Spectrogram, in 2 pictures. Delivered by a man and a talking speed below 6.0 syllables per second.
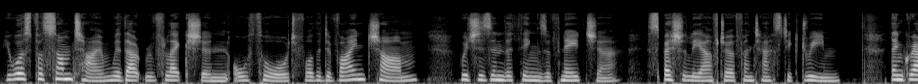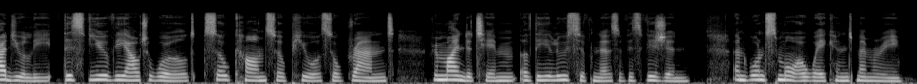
No: female; 4.9 syllables/s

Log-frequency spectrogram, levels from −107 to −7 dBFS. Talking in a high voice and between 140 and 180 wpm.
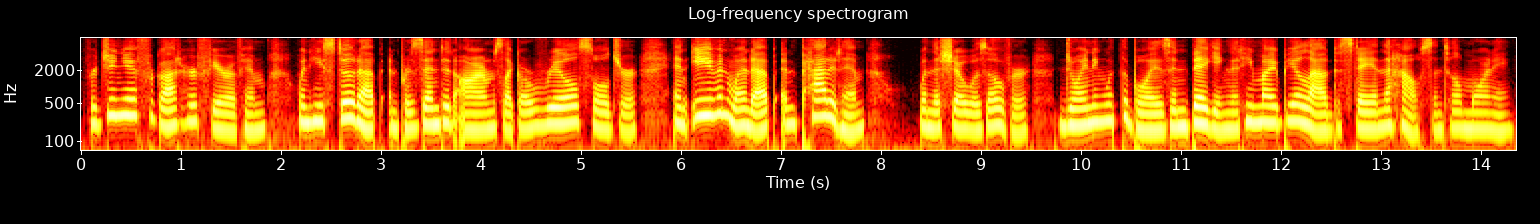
No: high, 195 Hz; average, 195 wpm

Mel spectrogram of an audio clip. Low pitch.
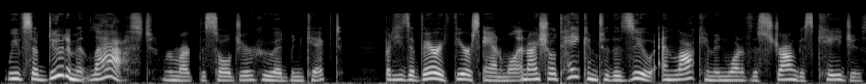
No: high, 215 Hz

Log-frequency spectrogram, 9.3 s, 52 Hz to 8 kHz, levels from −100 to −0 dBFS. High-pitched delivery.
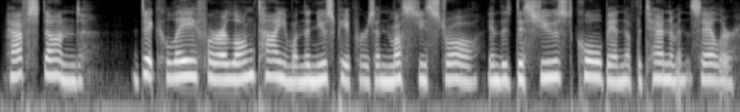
Yes: high, 230 Hz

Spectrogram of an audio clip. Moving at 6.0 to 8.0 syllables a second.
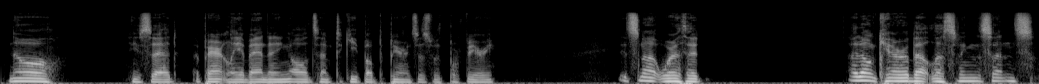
Yes: 6.1 syllables/s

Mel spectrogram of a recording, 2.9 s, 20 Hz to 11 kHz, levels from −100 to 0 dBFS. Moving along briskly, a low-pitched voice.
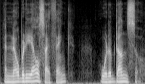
No: average, 185 wpm; low, 120 Hz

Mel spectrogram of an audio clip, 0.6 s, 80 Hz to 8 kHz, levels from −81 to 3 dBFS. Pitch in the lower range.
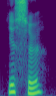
No: high, 190 Hz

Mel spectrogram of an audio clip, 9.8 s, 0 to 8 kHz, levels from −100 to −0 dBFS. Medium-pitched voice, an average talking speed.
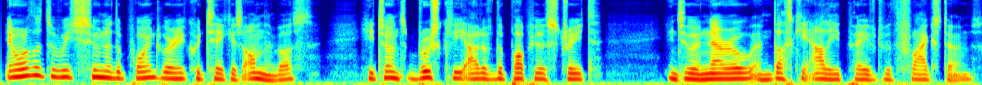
Yes: medium, 155 Hz; average, 185 wpm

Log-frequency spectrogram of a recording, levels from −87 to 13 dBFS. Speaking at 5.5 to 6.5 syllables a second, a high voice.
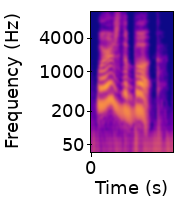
Yes: 6.1 syllables/s; high, 235 Hz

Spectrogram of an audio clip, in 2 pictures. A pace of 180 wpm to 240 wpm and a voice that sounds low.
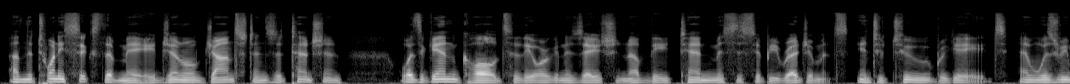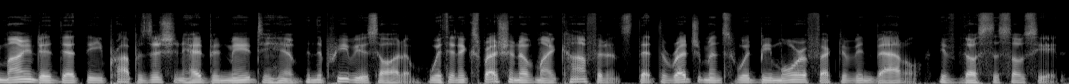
No: average, 155 wpm; low, 100 Hz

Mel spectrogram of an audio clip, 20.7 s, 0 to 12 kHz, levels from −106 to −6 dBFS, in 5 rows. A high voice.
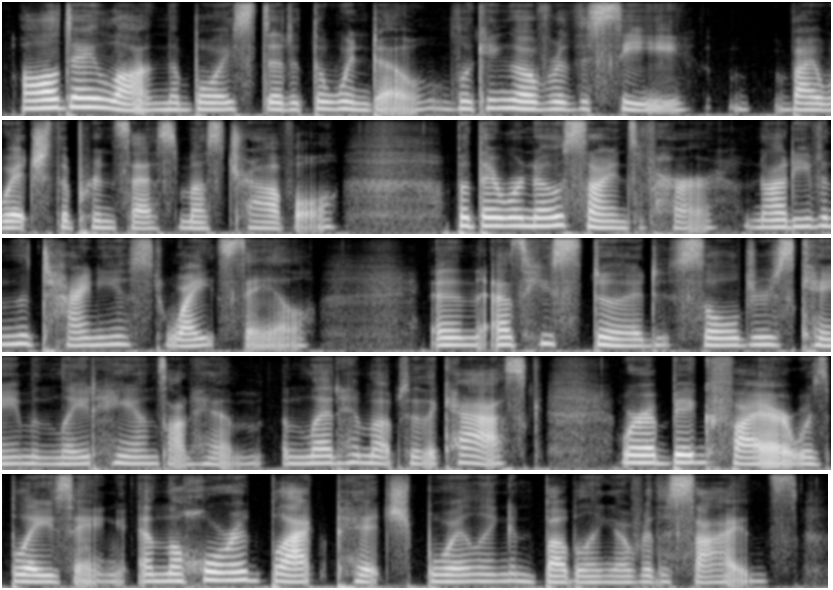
Yes: high, 205 Hz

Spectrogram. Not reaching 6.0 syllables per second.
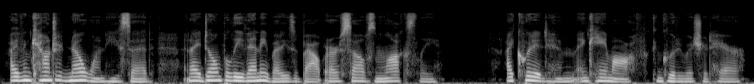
No: 6.8 syllables/s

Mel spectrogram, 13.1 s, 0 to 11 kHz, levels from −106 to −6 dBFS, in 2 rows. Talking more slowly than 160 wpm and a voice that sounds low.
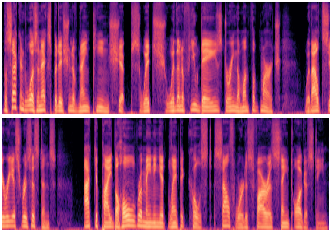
Yes: average, 150 wpm; low, 115 Hz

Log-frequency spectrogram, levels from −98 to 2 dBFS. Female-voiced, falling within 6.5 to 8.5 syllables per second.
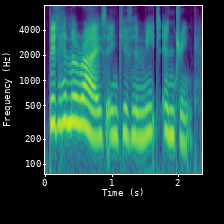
No: female; 5.1 syllables/s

